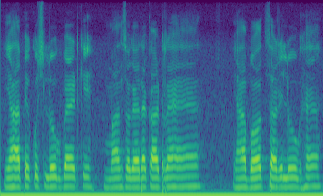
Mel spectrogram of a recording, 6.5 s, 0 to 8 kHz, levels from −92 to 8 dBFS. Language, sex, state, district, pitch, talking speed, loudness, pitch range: Hindi, male, Uttar Pradesh, Lucknow, 145 Hz, 150 wpm, -16 LUFS, 140-150 Hz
